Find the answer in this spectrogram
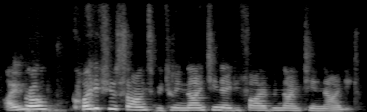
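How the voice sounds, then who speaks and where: An older woman from Prince Edward Island, Canada, speaks with a Canadian accent in a voice on the high side, a little mellow, with lively intonation and a quick pace. She is a guest, a music educator and organist, reminiscing casually and animatedly with trailing asides.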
